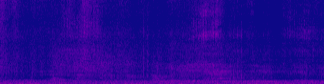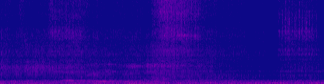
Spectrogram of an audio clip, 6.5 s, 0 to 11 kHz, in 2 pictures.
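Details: A 10-month-old shelter cat that loves attention, purring in a steady, low, continuous rumble for the whole stretch, with faint murmuring sounds in the background.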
